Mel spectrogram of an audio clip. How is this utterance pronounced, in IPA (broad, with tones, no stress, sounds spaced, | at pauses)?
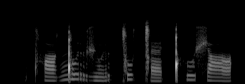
tʰ ɑ˨ ŋ͡ǃ u˦ r ʒ ũ˨ r ǀ u˦ ǀ æ˨ ǃʰ u˦ ʃ ɑ˨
